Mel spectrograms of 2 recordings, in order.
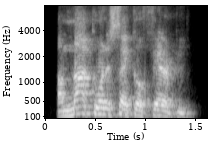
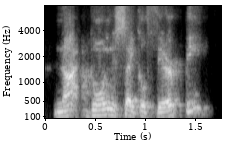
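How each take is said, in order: First: A mild retold flash of anger, falling hard at the end; firm, lightly angry refusal with the end dropping down; a touch of anger as the client digs in; angry retort. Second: "Not going to psychotherapy?" said as a gentle question, the pitch rising through "going"; upward inflection. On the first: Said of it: "Jay said very angrily". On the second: Shown as a demonstration. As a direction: mirror the words back, lifting "going" into a question. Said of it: "replied with an upward inflection".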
